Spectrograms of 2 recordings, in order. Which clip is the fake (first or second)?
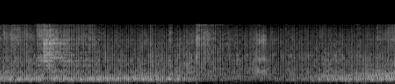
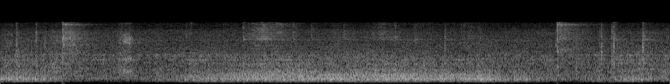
first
